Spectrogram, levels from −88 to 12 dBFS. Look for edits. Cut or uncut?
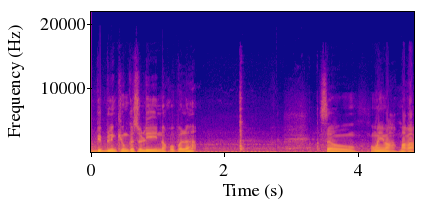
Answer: cut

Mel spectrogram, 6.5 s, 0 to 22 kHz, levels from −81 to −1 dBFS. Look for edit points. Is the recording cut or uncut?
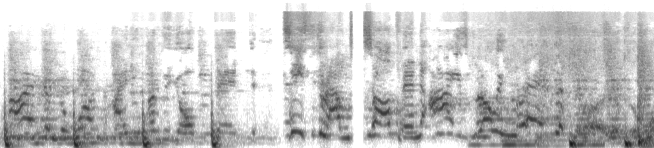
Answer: uncut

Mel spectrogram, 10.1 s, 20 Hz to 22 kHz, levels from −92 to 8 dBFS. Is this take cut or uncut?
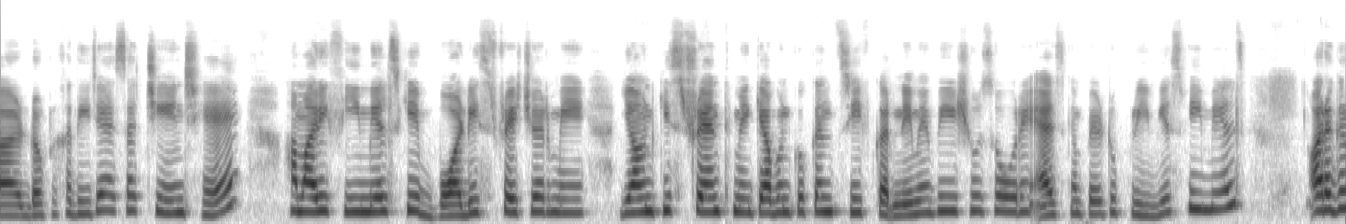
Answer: uncut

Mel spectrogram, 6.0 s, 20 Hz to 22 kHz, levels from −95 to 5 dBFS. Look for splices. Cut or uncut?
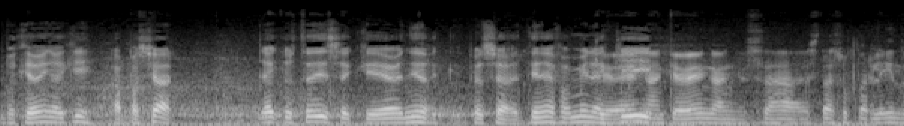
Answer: uncut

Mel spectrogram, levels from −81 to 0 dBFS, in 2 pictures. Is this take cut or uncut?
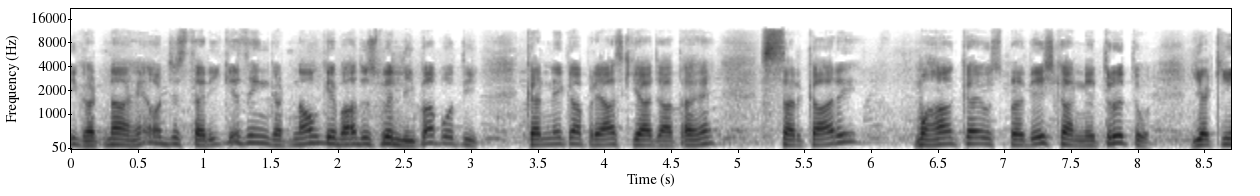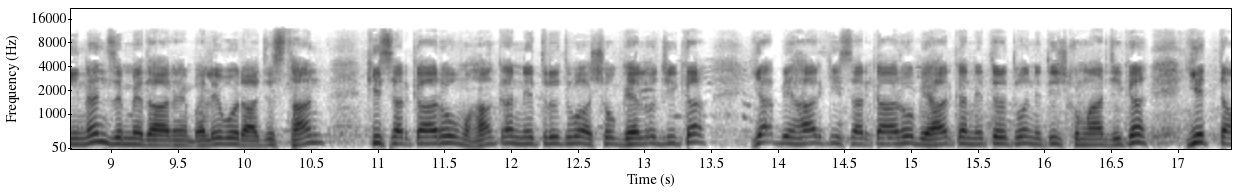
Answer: uncut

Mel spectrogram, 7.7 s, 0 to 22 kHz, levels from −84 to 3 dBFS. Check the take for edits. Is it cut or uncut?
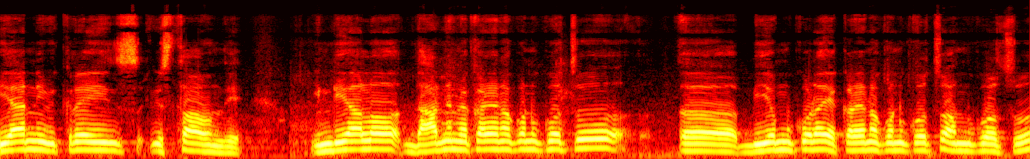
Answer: cut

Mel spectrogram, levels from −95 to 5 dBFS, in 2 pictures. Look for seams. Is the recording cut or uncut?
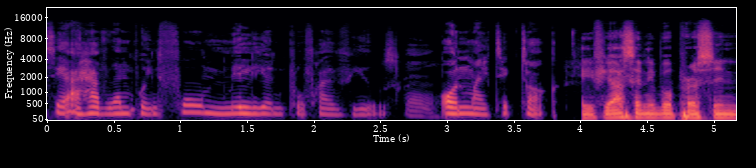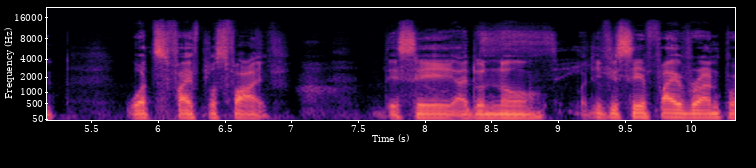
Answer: cut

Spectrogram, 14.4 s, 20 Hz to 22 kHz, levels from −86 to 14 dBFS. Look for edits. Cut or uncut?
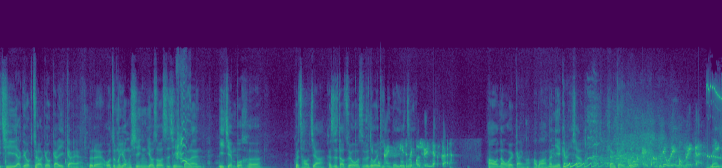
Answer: uncut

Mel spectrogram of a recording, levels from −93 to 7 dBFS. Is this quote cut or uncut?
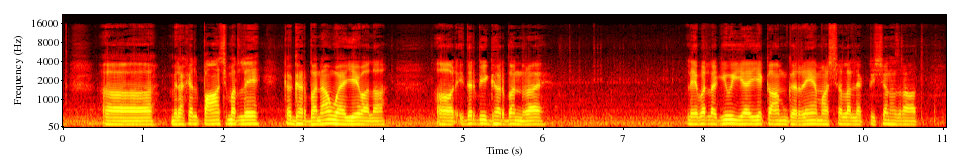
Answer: uncut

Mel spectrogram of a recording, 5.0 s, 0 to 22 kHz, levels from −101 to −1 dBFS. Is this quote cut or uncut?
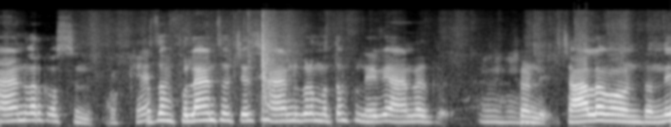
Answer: uncut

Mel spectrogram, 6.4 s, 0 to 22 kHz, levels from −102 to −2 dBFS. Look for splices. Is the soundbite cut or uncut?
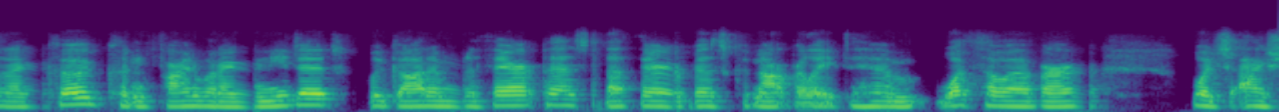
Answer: uncut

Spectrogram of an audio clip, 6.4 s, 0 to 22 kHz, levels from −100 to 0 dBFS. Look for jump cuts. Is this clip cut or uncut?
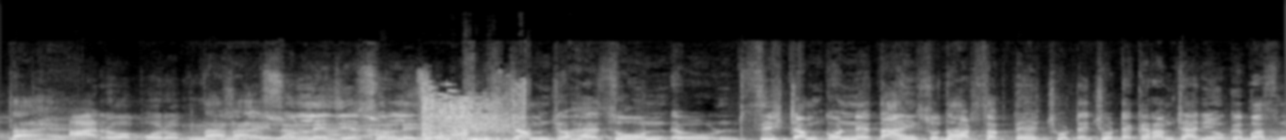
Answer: cut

